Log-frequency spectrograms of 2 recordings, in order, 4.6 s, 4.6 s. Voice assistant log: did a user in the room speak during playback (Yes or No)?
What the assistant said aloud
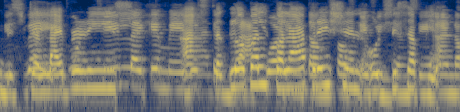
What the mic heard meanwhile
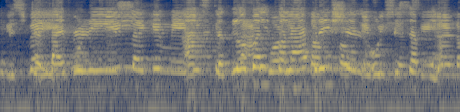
No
